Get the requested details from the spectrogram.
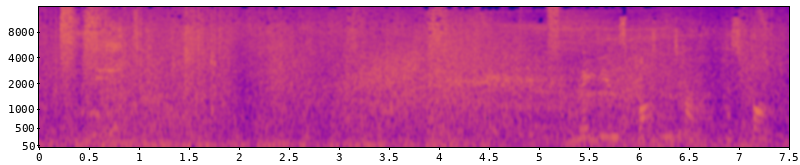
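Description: Game spell effects crackle and blast during a fast battle.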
